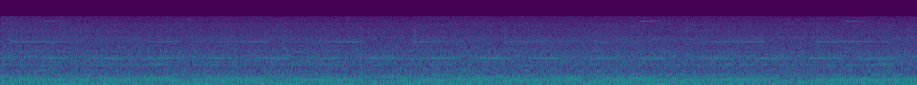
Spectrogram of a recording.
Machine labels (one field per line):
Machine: slide rail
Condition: normal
